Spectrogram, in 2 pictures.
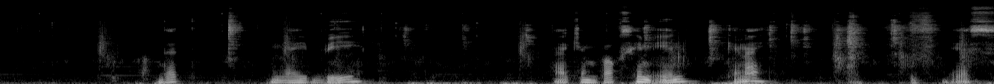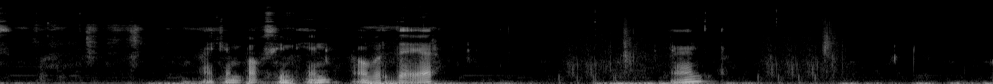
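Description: Dirt crunches in short bursts as blocks are dug and placed in a game.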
